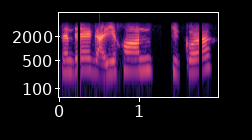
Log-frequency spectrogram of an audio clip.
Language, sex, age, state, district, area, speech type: Assamese, female, 30-45, Assam, Biswanath, rural, conversation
